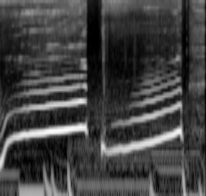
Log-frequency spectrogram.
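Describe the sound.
A voice mimics an alarm siren: two long wailing tones that each slide upward and hold, separated by a short break. Loud, with no other sounds.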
